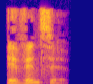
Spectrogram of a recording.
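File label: "evincive", British English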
